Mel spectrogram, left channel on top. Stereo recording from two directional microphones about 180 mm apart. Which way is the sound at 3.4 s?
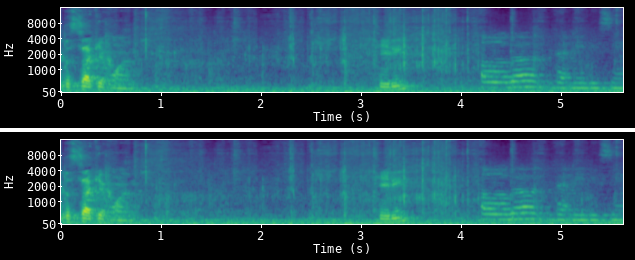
25° right (ahead or behind).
